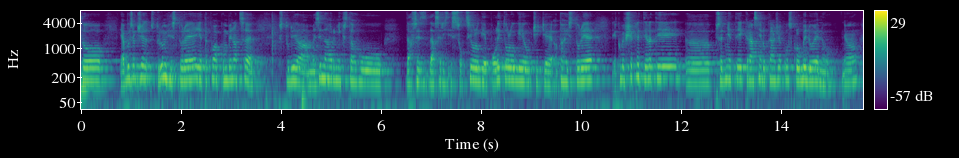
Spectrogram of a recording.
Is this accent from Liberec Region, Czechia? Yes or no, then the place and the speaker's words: no; near Příbram, Central Bohemian Region, Czechia; moved away as an adult; also born or lived in Plzeň; pocházím od Příbrami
